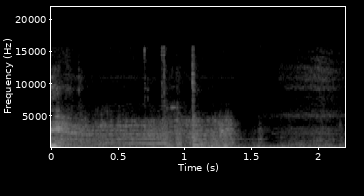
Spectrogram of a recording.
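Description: DVD player's disc drive whirring as the disc spins up and loads, with a couple of faint clicks, dying away about a second and a half in.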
